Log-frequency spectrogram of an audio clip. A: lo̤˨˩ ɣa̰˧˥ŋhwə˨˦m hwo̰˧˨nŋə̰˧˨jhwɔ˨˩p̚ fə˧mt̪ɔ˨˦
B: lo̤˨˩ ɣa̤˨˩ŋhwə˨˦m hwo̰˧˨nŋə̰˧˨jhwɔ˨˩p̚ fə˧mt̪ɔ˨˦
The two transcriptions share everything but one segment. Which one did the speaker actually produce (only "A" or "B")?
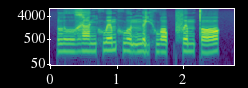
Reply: B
